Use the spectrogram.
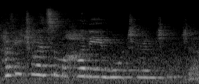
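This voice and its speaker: A woman's voice: very high-pitched, fast talker, a loud crowd. A woman playing a plucky, cheeky, lovelorn young captive heroine in a theatrical stage pantomime. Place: theatre stage before an audience. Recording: echoey theatre, distant stage pickup.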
